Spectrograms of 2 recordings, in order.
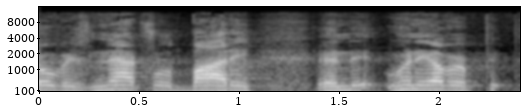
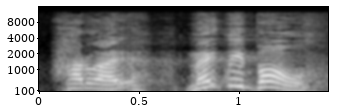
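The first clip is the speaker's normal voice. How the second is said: pleading prayer; 5 semitones higher, 7 dB louder than usual. Retold or imitated. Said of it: "I said".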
